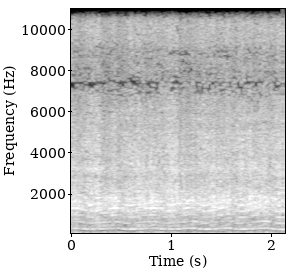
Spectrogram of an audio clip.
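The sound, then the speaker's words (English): An appliance churns water around during its clean cycle, a steady whooshing wash over a constant motor hum with a faint pitched whine, unbroken and fairly loud, with no talking. “Swishing all that water around in the unit.”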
